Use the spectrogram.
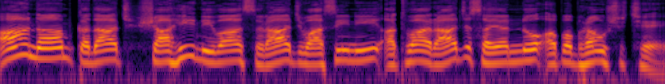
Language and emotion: Gujarati, neutral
